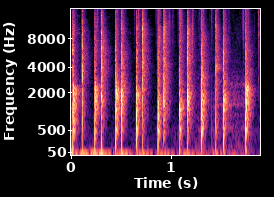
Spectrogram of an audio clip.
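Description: Quick, sharp hand claps in an uneven rapid rhythm, around a dozen over two seconds, like a small group applauding loudly with no talking.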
